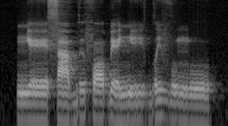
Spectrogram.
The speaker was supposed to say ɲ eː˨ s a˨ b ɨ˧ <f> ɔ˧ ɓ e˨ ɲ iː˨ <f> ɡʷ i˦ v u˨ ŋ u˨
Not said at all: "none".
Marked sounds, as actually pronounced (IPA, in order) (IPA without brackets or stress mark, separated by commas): f, none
